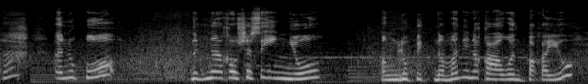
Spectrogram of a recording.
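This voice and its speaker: Camp, exclamatory young radio-drama offspring. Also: female voice, high-pitched, unhurried, faint music behind. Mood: shocked. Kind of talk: Filipino radio drama acting.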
